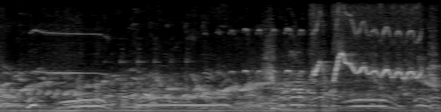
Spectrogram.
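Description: Many caged songbirds singing at once in a dense tangle of whistles and warbles, with a white-rumped shama (murai batu) among them. About three seconds in, a loud high whistle rises and breaks into a fast quavering trill.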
